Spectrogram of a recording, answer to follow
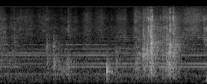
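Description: Scrapbook paper being folded along scored lines and pressed flat by hand: soft rustling, with a few short crisp crackles in the second half. Faint background music plays underneath.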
